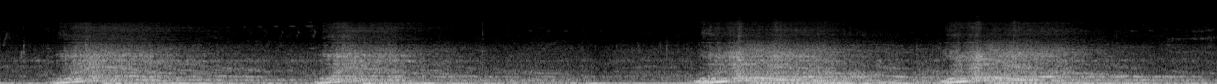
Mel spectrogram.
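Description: A Mercedes W124 E420 V8 engine revving up repeatedly, four rising roars with deep rumble between them, steady and close with no talking.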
